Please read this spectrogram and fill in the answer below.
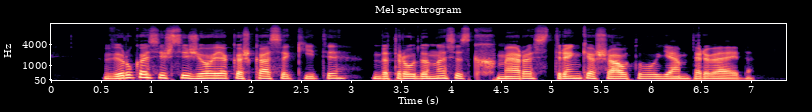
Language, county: Lithuanian, Vilnius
